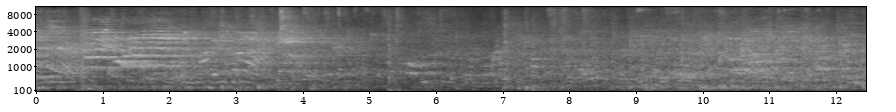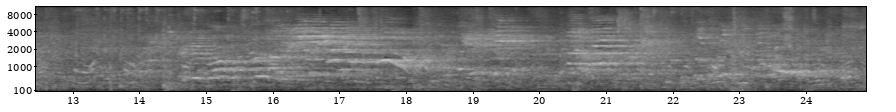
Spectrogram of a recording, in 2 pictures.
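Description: A soccer ball being kicked and bouncing on a hardwood gym floor, the thuds echoing in the large hall, under the voices of children and onlookers.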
